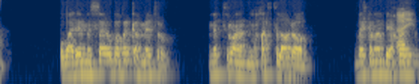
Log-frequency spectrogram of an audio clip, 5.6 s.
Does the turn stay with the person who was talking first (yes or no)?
yes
